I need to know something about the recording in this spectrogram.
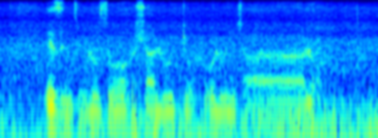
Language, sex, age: Xhosa, male, 26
